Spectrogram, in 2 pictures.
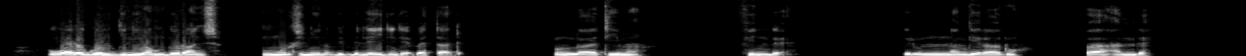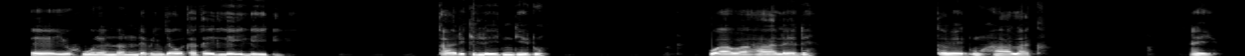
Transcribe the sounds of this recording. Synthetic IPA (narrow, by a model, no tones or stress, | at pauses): waɾɛɡɔlɡilijɔmdɔɾand͡ʒ | muɾtiniːnɔɓiɓːɛlejdindɛɓɛtːaːdɛ | ɗunlaːtiːma | finːdɛ | ʔɛɗumnaŋɡiɾaːdu | faːɦandɛ | ʔɛjɔhuːnɛndɔnːdɛɓɛɲd͡ʒawtatalejlejdindi | taːɾikilejdindidu | waːwaɦaːlɛdɛ | tawɛɗunhaːlakḁ | ʔɛj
